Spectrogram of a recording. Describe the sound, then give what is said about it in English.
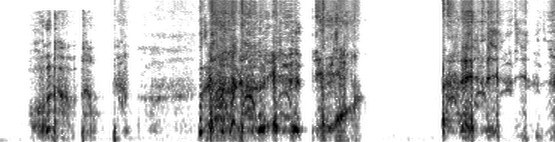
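A heavy coughing fit: clusters of harsh, rasping coughs and throat-clearing come in loud bursts, broken by short pauses, with a final strained round at the end. “Coughing out a lawn there.”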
